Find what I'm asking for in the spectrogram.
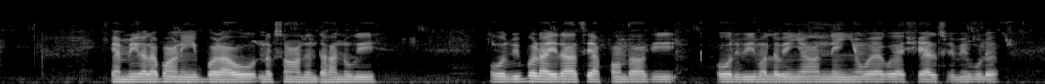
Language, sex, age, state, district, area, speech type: Dogri, male, 18-30, Jammu and Kashmir, Kathua, rural, spontaneous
